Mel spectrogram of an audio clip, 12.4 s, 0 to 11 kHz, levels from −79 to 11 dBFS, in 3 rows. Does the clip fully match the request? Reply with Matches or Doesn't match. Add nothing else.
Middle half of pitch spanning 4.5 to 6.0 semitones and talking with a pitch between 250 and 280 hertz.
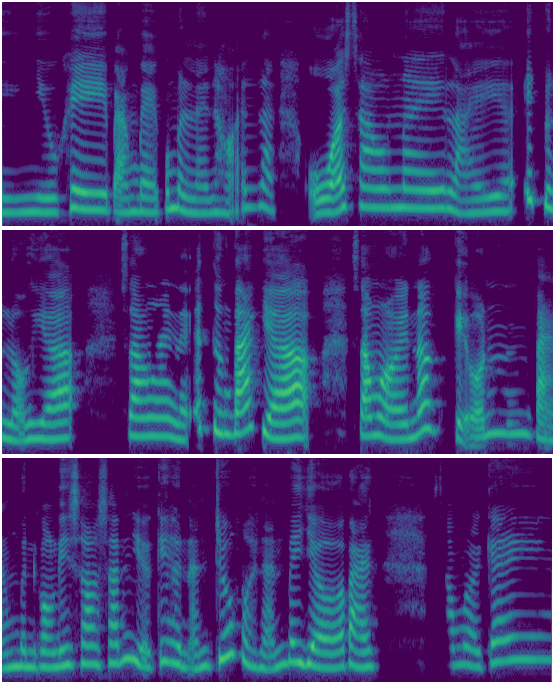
Doesn't match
